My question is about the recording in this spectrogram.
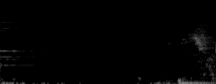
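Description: Electronic chime, several bell-like tones together, fading out within the first half second; then quiet, with a short soft noise near the end.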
